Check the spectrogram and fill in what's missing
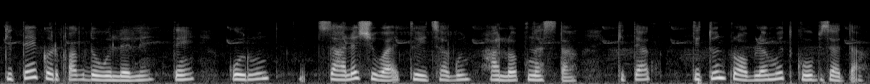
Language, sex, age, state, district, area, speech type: Goan Konkani, female, 18-30, Goa, Canacona, rural, spontaneous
